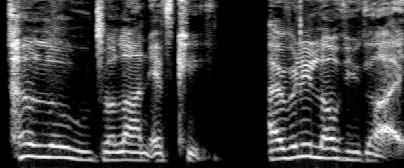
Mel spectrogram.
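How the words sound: It is read in a put-on character voice.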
